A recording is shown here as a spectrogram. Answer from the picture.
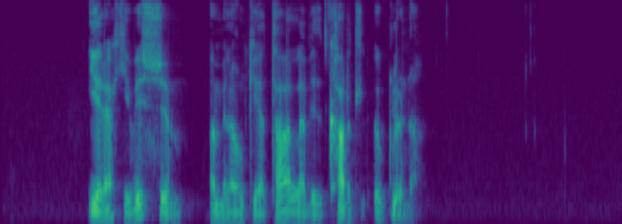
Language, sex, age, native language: Icelandic, male, 30-39, Icelandic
